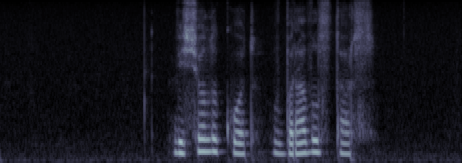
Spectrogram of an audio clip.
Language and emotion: Russian, neutral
